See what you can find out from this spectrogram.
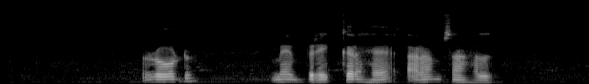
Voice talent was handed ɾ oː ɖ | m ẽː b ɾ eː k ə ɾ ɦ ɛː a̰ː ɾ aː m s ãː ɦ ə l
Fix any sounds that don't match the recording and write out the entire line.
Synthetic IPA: ɾ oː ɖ | m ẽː b ɾ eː k ə ɾ ɦ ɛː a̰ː ɾ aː m s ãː ɦ ə l

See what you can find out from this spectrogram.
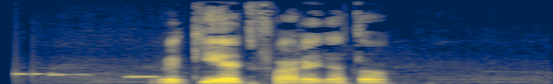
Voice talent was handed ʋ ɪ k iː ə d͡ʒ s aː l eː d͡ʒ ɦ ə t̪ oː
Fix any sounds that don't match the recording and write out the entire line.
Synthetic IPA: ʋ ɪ k iː ə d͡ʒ f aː ɾ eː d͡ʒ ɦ ə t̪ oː

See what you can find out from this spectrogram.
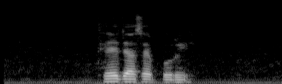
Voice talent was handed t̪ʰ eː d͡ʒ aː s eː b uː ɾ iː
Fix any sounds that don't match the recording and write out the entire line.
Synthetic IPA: t̪ʰ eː d͡ʒ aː s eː p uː ɾ iː

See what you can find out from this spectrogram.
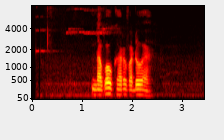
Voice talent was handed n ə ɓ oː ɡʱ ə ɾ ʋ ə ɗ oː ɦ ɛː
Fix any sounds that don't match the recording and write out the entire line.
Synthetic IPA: n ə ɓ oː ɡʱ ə ɾ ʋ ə ɗ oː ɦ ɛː

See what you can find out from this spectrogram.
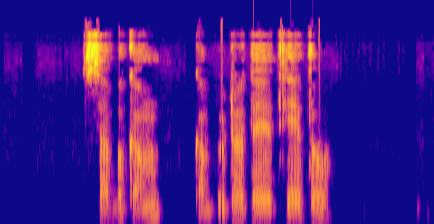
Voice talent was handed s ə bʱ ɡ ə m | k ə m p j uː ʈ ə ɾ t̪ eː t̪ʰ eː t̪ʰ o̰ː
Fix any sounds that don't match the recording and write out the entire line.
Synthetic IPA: s ə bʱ k ə m | k ə m p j uː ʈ ə ɾ t̪ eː t̪ʰ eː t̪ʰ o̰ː

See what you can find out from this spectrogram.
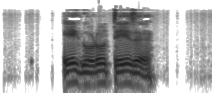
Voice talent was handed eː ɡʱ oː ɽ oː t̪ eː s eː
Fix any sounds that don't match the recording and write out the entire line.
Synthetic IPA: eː ɡʱ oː ɽ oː t̪ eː z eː

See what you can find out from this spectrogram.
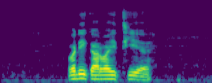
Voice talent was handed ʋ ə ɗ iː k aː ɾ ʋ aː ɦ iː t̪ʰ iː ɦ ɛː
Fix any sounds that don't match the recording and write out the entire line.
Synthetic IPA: ʋ ə ɗ iː k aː ɾ ʋ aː ɦ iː t̪ʰ iː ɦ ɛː

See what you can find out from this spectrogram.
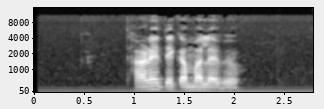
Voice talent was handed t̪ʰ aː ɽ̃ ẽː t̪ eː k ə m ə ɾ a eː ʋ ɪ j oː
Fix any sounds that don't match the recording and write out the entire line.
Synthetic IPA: t̪ʰ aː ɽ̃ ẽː t̪ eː k ə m ə l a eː ʋ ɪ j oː

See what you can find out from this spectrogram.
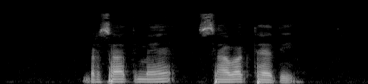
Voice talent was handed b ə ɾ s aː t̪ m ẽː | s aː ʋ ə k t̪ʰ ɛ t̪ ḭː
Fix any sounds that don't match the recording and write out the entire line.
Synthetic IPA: b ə ɾ s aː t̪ m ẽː | s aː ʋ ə k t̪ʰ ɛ t̪ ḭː

